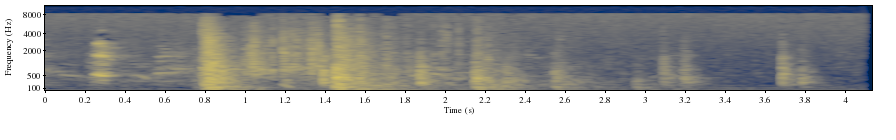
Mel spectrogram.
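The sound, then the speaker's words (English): A sergeant forces open the locked door of an office at a barracks: two loud blows strike the door about half a second apart, followed by several lighter knocks and rattles as the door gives way. “I'm going to break this lock.”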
